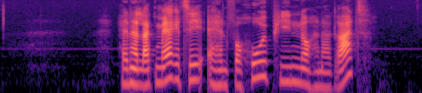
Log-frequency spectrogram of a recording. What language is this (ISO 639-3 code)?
dan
